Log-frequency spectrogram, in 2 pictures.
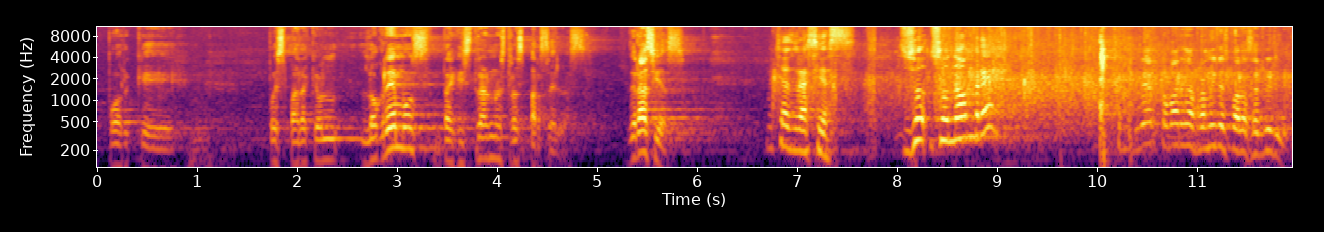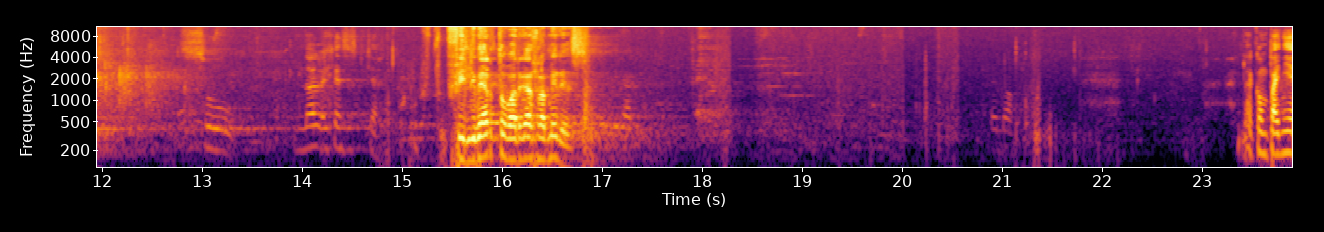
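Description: A woman speaks into a microphone, heard over loudspeakers in a large room.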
